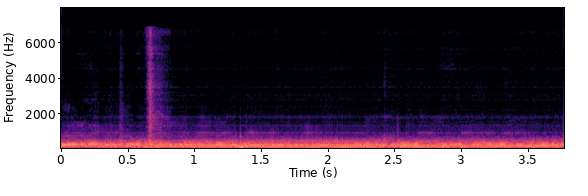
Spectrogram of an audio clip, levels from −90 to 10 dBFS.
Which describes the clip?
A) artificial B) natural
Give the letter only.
A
